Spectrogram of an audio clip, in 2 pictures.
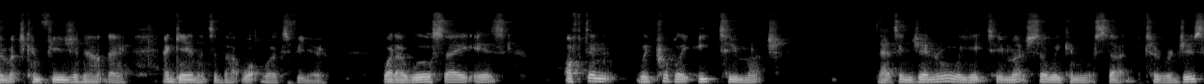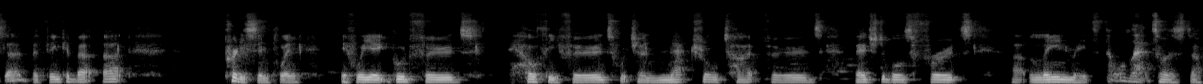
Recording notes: This is the audio from a recent webinar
